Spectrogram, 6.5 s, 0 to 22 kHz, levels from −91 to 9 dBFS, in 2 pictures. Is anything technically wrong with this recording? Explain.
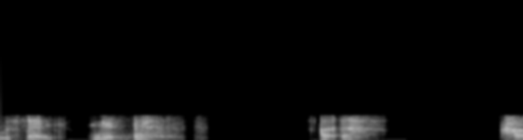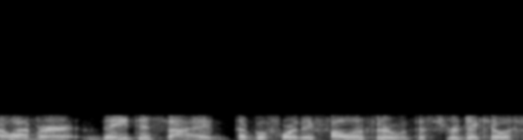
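Yes. The RealAudio 14.4 codec, running through the whole clip from start to finish, squeezes the speech into a narrow band, roughly 300 Hz to 3.6 kHz, with nothing at all above 3.8 kHz. The heavy coding damage points to a very low bitrate, which fits an 8 kbit/s dial-up-era stream. The coder keeps only a coarse model of each short stretch of sound, so the speech comes out muffled and gargly.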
